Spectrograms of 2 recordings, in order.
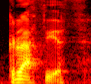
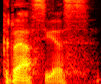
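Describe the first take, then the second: First: The c is said with a th sound. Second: The c is said with an s sound. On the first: "they use the same the th sound for like a for like a, the the s's. So they say gracias" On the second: "not gracias"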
